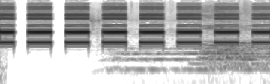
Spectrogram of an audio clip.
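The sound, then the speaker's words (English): An electric alarm clock on a chest of drawers beside a bed rings loudly with a shrill, evenly pulsed electronic beep, about eight bursts in steady rhythm, while a rougher low noise builds beneath the later bursts. “the alarm clock, which sat on a chest of drawers beside the bed, just suddenly burst into loud life. The room was filled with the piercing shriek of an electric alarm.”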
